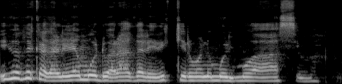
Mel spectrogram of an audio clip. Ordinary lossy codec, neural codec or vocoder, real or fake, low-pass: none; vocoder, 44.1 kHz, 128 mel bands every 512 samples, BigVGAN v2; fake; none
